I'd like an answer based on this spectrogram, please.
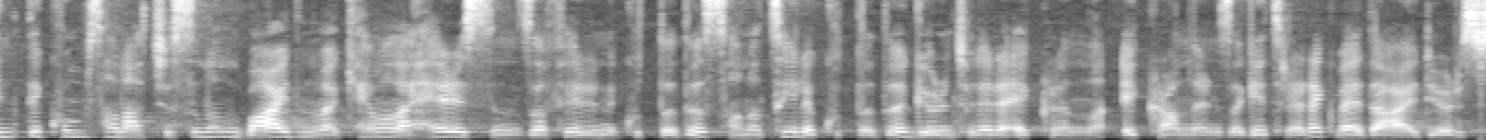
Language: Turkish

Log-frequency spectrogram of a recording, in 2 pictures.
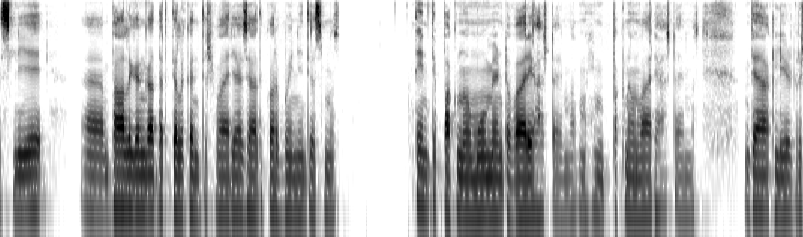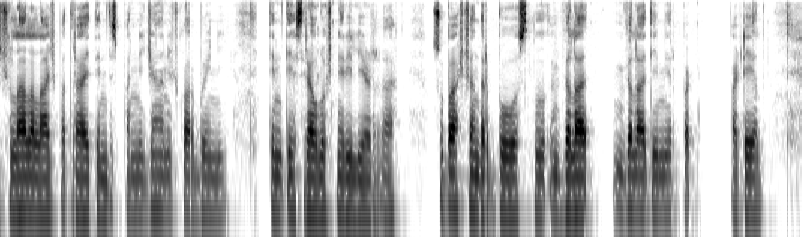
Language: Kashmiri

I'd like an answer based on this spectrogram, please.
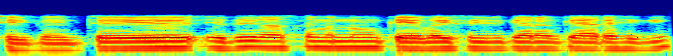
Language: Punjabi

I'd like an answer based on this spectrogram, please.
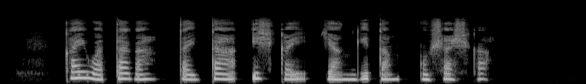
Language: Chiquián Ancash Quechua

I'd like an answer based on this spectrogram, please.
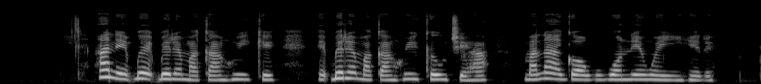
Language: Igbo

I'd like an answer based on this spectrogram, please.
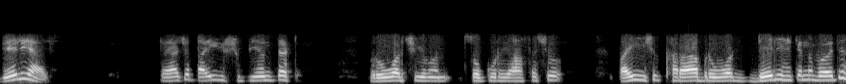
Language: Kashmiri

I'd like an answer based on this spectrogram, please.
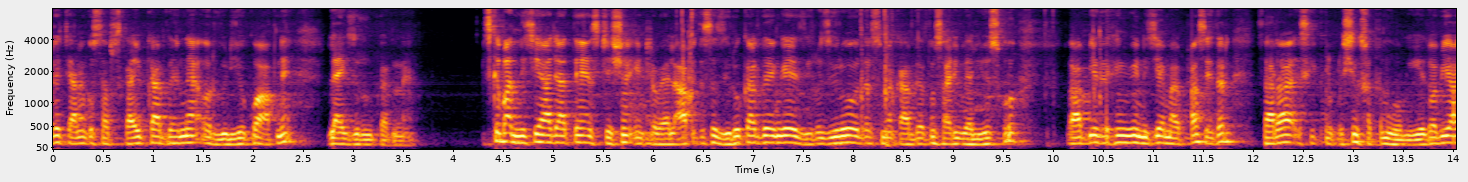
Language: Urdu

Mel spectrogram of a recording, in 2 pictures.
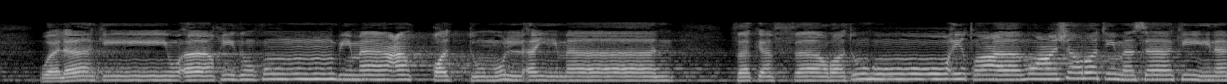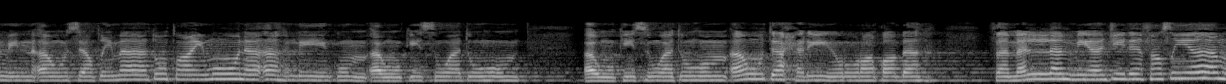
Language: Arabic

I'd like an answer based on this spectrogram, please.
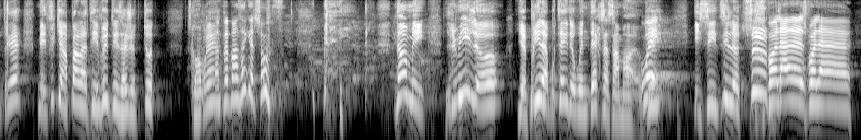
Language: French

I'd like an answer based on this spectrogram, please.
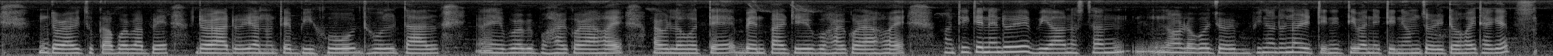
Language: Assamese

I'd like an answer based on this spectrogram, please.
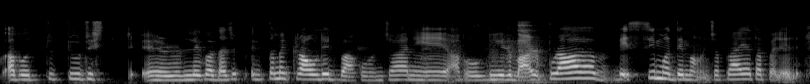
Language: Nepali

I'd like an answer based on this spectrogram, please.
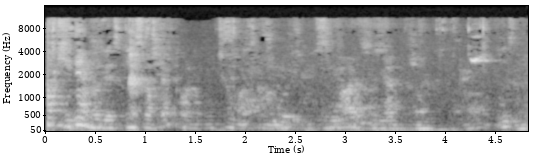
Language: Armenian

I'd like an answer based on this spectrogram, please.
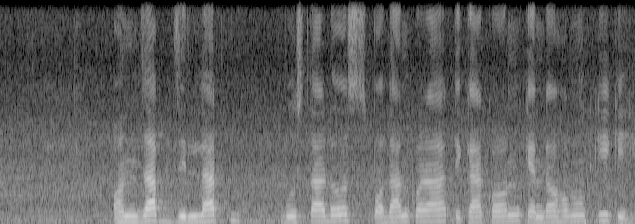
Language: Assamese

